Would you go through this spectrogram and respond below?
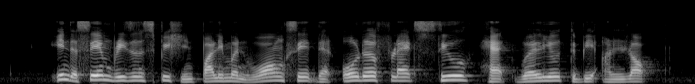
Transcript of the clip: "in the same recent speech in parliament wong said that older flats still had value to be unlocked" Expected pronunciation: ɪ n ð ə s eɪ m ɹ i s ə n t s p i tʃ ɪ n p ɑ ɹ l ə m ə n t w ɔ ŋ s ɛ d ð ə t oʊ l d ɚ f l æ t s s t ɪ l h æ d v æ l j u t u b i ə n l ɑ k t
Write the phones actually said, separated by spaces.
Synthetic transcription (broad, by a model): ɪ n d ə s eɪ m ɹ i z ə n s p i tʃ ɪ n p ɑ l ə m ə n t w ɔ ŋ s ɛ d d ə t oʊ l d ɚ f l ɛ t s s t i l h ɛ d w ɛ l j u t u b i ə n l ɑ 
